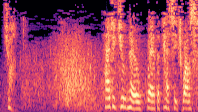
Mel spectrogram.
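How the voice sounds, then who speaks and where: Haunted psychic wife played by an actress, noisy recording. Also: female voice, mid-range voice, fairly even intonation, slow, lightly acted. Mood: anguished accusation. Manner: intense, trance-like, dramatic. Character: haunted, psychic wife facing her murderous husband. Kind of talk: old-time radio thriller acting. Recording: noisy old radio drama recording.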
